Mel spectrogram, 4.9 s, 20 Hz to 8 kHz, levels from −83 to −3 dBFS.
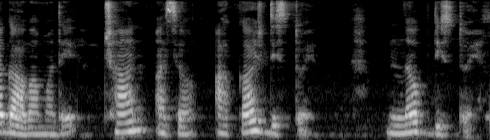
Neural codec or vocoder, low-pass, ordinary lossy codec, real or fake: none; none; none; real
